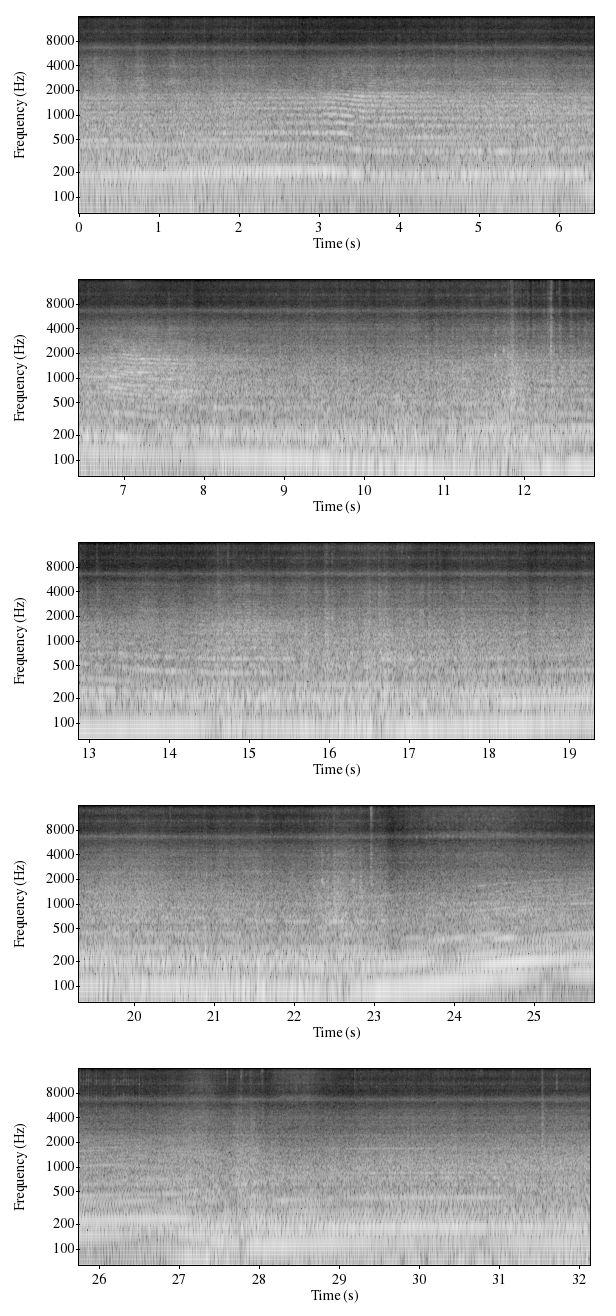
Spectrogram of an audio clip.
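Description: Car engine running steadily at low speed, heard from inside the cabin of a ChumpCar endurance race car, its pitch shifting a few times; about three quarters of the way through it climbs as the car accelerates, then drops back.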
